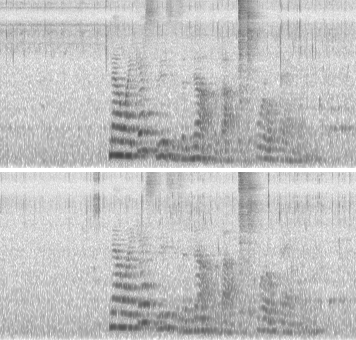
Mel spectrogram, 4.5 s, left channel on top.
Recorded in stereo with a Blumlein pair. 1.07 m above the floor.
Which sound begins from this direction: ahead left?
Scissors, at 3.0 s.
